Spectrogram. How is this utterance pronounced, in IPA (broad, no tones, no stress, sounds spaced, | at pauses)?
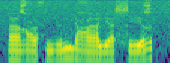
a ʁ ʕ ʏ ħ ɲ ʏ n i ʕ a lʲ a ɬ e ʁ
